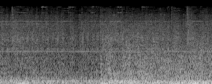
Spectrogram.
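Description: A blast explodes loudly.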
